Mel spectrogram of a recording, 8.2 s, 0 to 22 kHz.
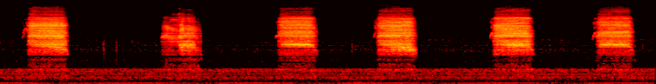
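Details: Nest of barn owl chicks during food shortage after siblicide; six noisy hissing shrieks, each under half a second, spaced about 1.5 seconds apart, over low electrical hum.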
